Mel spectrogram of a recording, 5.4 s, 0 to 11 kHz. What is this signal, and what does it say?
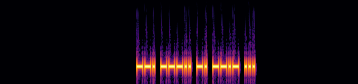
Morse code, heard as a keyed tone, about 40 wpm, 700 Hz. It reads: G8NQS
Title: DXCC-100 Call Signs - 5 Characters - 40wpm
